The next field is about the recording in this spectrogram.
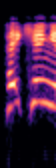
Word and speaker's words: Peking: The second not-so-easy one is that when Chiang Kai-shek abandoned and escaped with his life from, back then it was called Peking, Peking is the Cantonese pronunciation, and Beijing is the Mandarin pronunciation.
